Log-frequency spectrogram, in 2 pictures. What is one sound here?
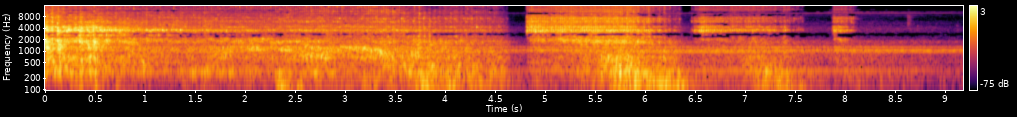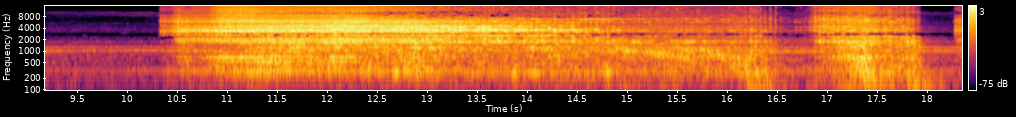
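A gouge scrapes and hisses against spinning wood.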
